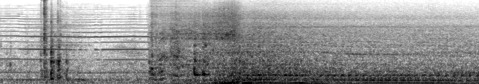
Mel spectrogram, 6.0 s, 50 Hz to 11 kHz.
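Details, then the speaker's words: 1988 Saab 900 Turbo under restoration after months of no-start, new starter and repaired fuel line: starter whirs about two seconds, engine catches and runs rough, far better than before, then falters and won't stay running; idle control valve or MAF suspected. "Oh, it sounds so much better. See the turbo? Well, I wish it would keep running, though. [Music] That's a hundred times better than before. I don't know why she doesn't want to stay running, though."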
